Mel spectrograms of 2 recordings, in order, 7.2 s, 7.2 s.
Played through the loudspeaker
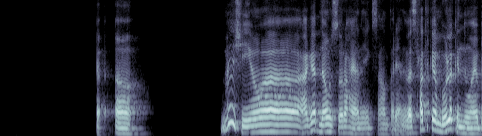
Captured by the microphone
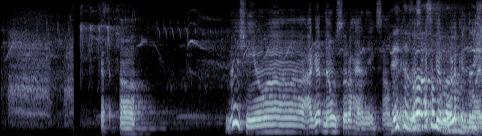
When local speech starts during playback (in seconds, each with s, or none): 5.8 s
